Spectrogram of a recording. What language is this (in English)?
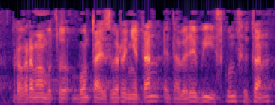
Basque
